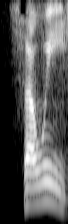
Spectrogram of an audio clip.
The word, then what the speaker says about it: Samhain: Samhain, it's pronounced, but it's spelled Samhain or something like that.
